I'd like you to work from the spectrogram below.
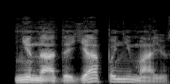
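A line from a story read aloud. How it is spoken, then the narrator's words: Plain. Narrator (Russian): сказал Руссо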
